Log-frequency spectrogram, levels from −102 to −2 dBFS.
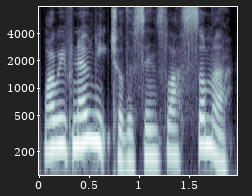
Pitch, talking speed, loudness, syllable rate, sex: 200 Hz, 240 wpm, -16 LUFS, 6.4 syllables/s, female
